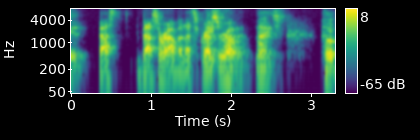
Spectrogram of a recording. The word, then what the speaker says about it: Basaraba: Basaraba, that's great.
